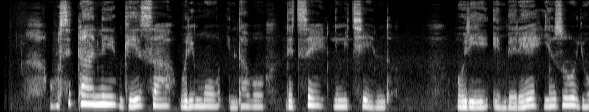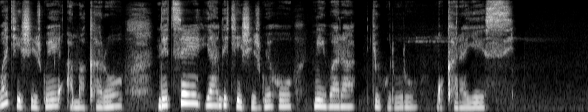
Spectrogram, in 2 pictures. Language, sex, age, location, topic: Kinyarwanda, female, 25-35, Kigali, health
